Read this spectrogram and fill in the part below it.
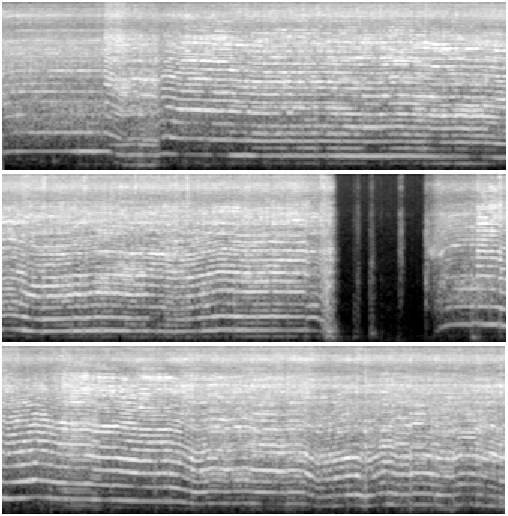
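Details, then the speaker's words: Small-battery cordless trim router rabbeting a wall art frame. The motor whine drops in pitch and labours as the bit digs in, then recovers, because the cut was too deep; a shallower cut is recommended. Router bogging under load. "little trim router has a small battery so you could hear it bogging down I probably should have taken a less deep or a more shallow cut"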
